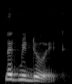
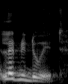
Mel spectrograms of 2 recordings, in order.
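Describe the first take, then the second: The two takes are said the same way.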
